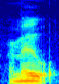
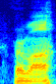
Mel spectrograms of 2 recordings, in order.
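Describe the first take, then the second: First: The name ends with an 'oo' sound. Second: The name ends with an 'ah' sound.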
